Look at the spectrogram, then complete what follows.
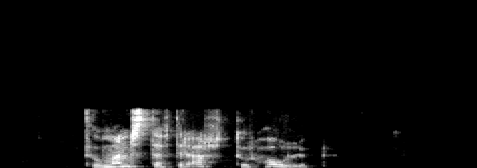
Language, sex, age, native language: Icelandic, female, 30-39, Icelandic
